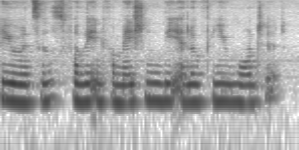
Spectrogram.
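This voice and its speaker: A woman's dark, mellow voice, fairly high in pitch, at a moderate pace with a non-native accent. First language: not English. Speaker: podfic reader. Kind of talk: reading aloud. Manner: halting, with stumbles and restarts.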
